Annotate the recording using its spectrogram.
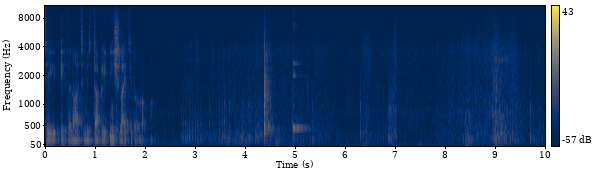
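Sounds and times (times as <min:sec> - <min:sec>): soft rustle: 0:03.1 - 0:10.0.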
